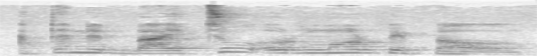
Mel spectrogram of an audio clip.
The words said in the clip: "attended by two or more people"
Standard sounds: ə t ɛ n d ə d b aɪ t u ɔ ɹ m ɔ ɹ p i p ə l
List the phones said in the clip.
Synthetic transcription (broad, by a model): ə t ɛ n d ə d b aɪ t u ɔ ɹ m ɔ ɹ p i p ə l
